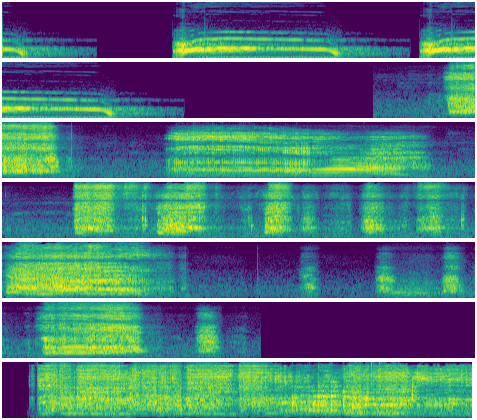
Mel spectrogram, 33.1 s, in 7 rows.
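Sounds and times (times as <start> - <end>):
bear roaring and growling: 9.2 - 10.2, 11.1 - 13.8, 14.9 - 20.8, 21.9 - 25.9, 28.7 - 33.0.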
